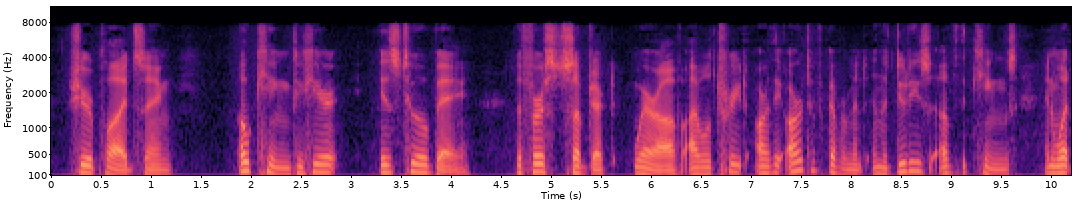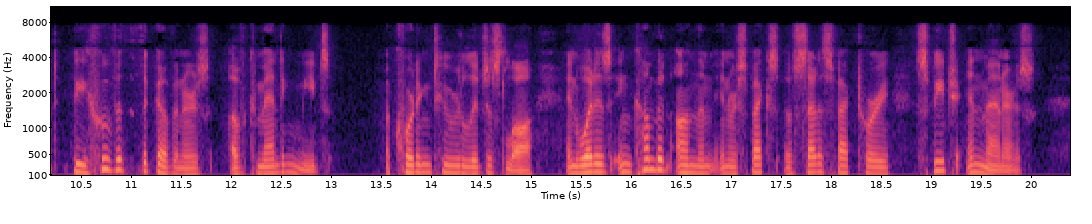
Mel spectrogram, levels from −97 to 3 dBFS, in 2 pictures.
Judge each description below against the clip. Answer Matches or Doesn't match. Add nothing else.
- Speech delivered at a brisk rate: Doesn't match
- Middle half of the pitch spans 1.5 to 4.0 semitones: Doesn't match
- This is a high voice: Doesn't match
